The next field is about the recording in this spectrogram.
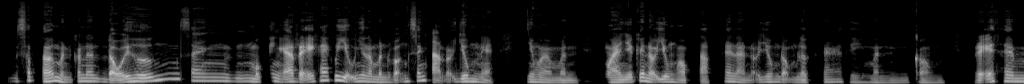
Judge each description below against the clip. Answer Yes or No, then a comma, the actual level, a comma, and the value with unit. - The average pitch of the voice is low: Yes, low, 125 Hz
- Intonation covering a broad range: Yes, wide, 5.8 semitones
